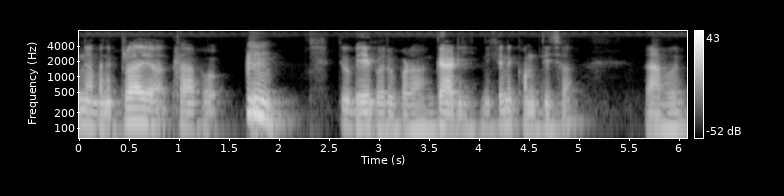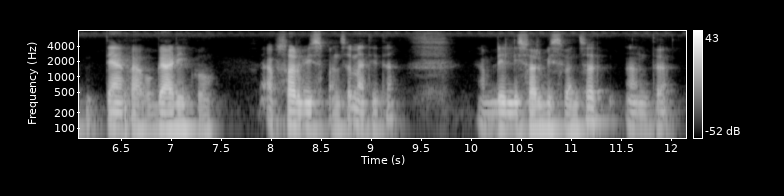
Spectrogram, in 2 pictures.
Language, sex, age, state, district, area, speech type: Nepali, male, 30-45, West Bengal, Kalimpong, rural, spontaneous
